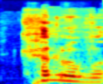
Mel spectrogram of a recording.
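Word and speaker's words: כרוב: 정확하게 히브리 발음은 케루브 하는데 케루브 하니까 그룹인갑다라고 생각을 한 거예요.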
